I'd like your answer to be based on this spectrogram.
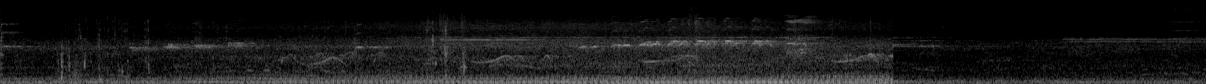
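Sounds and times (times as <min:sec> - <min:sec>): bird whistling: 0:01.3 - 0:09.0.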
